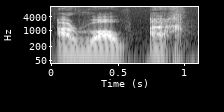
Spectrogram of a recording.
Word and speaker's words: au revoir: Au revoir.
